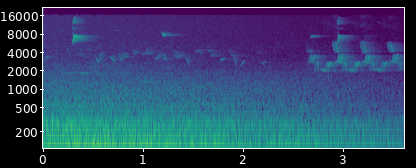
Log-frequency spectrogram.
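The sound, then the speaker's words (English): Wild birds chirp and sing outdoors around Fayetteville, Arkansas, in winter during a Christmas bird count, with thin, high tweets scattered throughout and a quick run of repeated chirps near the end, set against a steady low rumble of ambient noise. “Their ears are primed for chirps, squawks, and songs.”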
